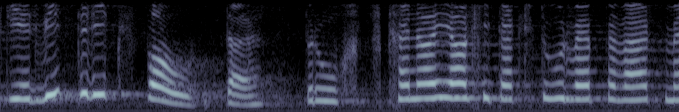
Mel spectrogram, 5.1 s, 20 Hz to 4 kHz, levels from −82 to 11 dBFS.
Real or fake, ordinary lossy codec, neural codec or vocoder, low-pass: real; Opus, 24 kbps; none; 3.6 kHz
